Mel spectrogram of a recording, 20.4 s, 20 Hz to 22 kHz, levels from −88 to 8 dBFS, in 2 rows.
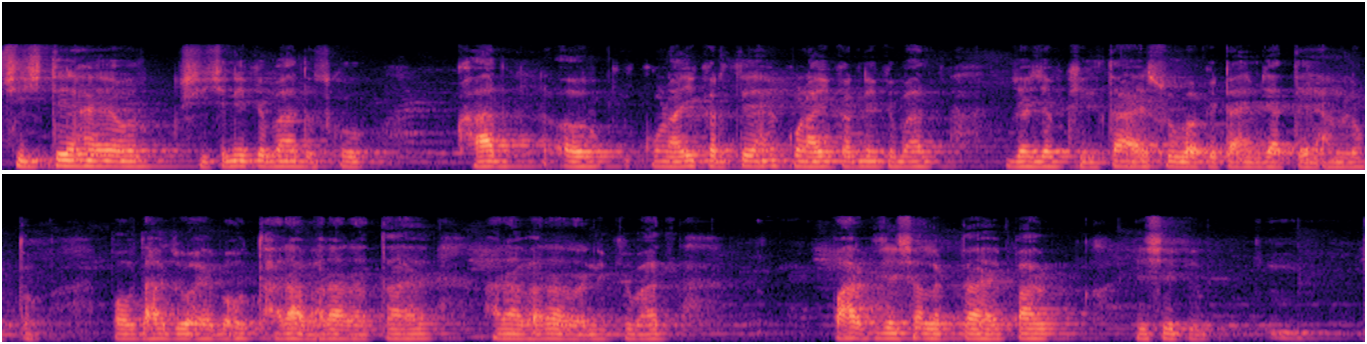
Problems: none marked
